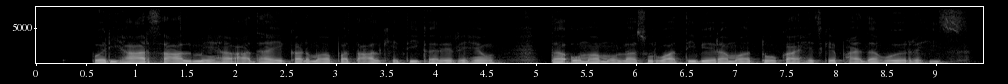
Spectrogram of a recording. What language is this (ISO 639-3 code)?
hne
